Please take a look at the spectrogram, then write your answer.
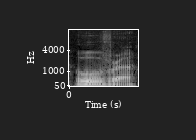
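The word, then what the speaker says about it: Œuvre: How do you say Ouvre? – Ouvre? – Ouvre. – Something like that? – That's it.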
